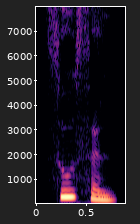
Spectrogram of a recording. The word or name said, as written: ಸುಸಿಲು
